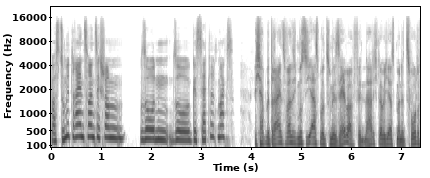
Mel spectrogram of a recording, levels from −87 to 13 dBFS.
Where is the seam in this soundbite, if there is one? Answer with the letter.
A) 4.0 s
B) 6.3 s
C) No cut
B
